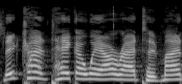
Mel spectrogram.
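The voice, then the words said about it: Put-on Southern US accent. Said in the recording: “you do an excellent job with the accent ... And they sound like this. ... That's what that accent is. ... non-Southern folk”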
